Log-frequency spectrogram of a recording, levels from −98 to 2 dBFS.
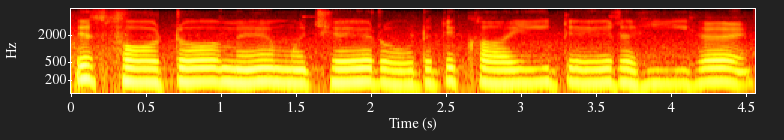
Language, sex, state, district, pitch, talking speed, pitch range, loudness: Hindi, female, Madhya Pradesh, Katni, 180 Hz, 120 wpm, 175-185 Hz, -15 LUFS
